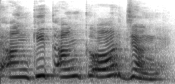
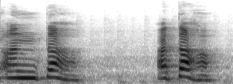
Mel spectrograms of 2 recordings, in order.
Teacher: अनुस्वार का उच्चारण नाक से होता है और विसर्ग का उच्चारण कंठ से होता है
